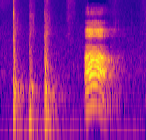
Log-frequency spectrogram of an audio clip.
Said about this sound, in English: and so I stayed after Mass. I went knock on his door.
